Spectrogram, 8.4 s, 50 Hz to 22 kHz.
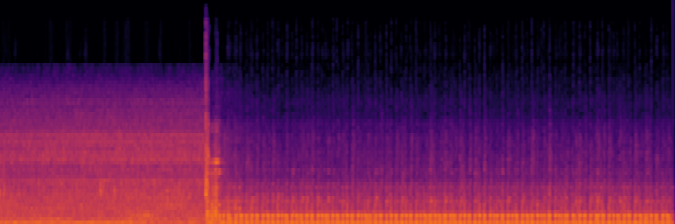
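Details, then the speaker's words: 70hp Johnson outboard on a Nitro 165 TL bass boat; the lower unit locked up from water freezing in it. After cleaning passages with a torch-tip cleaner and hooking up good fuel, the motor briefly stumbles, clicks, then settles into a steady, clean idle. "She sounds like she's running a whole lot better now than she uh than she was before."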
